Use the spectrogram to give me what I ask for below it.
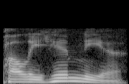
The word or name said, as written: Polyhymnia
